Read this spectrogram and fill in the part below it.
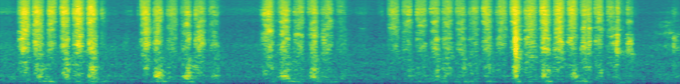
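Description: Sandpaper worked by hand over a lightsaber part, built from a chassis, rasps in rapid back-and-forth strokes grouped into several bursts with short pauses, close and quiet with no talking.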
